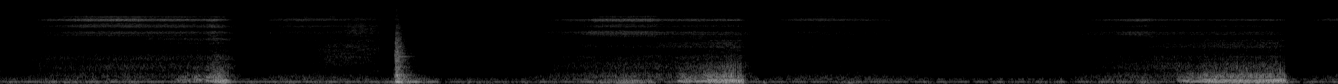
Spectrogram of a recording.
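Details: [1, 'yes', 'snoring', 'Golden Retriever named Ibuki asleep indoors, snoring loudly enough to be heard over someone working nearby, recorded on a smartphone. Three deep, rasping snores come about every four to five seconds, with a single sharp click in between.']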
